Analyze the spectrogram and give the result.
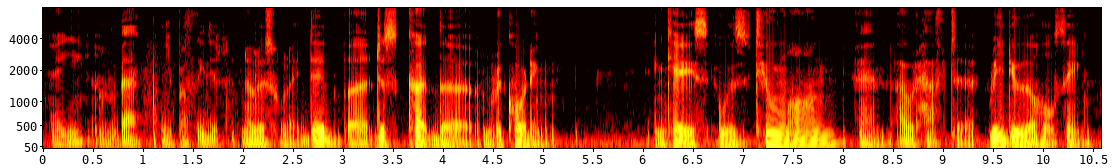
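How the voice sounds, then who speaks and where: An audio creator gives informal, halting, self-deprecating behind-the-scenes commentary, speaking casually close to the mic. His voice sits low, with vocal fry and a slightly mellow quality.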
